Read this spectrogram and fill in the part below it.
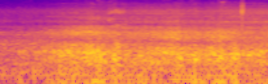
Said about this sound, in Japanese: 今、えー、京成電鉄がですねえー、私が私が立っている踏切の近くをこう走って通り抜けていきますはい成田空港行き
